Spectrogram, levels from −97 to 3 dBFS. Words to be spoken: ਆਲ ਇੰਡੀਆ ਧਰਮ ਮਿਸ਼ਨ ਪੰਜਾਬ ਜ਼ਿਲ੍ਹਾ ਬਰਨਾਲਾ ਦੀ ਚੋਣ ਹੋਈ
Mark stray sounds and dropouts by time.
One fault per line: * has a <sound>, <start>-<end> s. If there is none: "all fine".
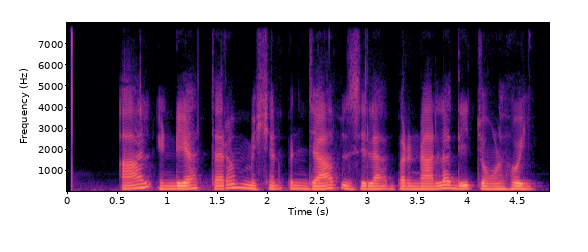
all fine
